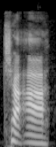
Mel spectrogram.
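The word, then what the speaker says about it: tsaa: And it's spelled ts aa aa. Cha. Cha. That's such a Tagalog spelling. I love it. There's the ts sound and then the double vowel uh pronunciation.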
